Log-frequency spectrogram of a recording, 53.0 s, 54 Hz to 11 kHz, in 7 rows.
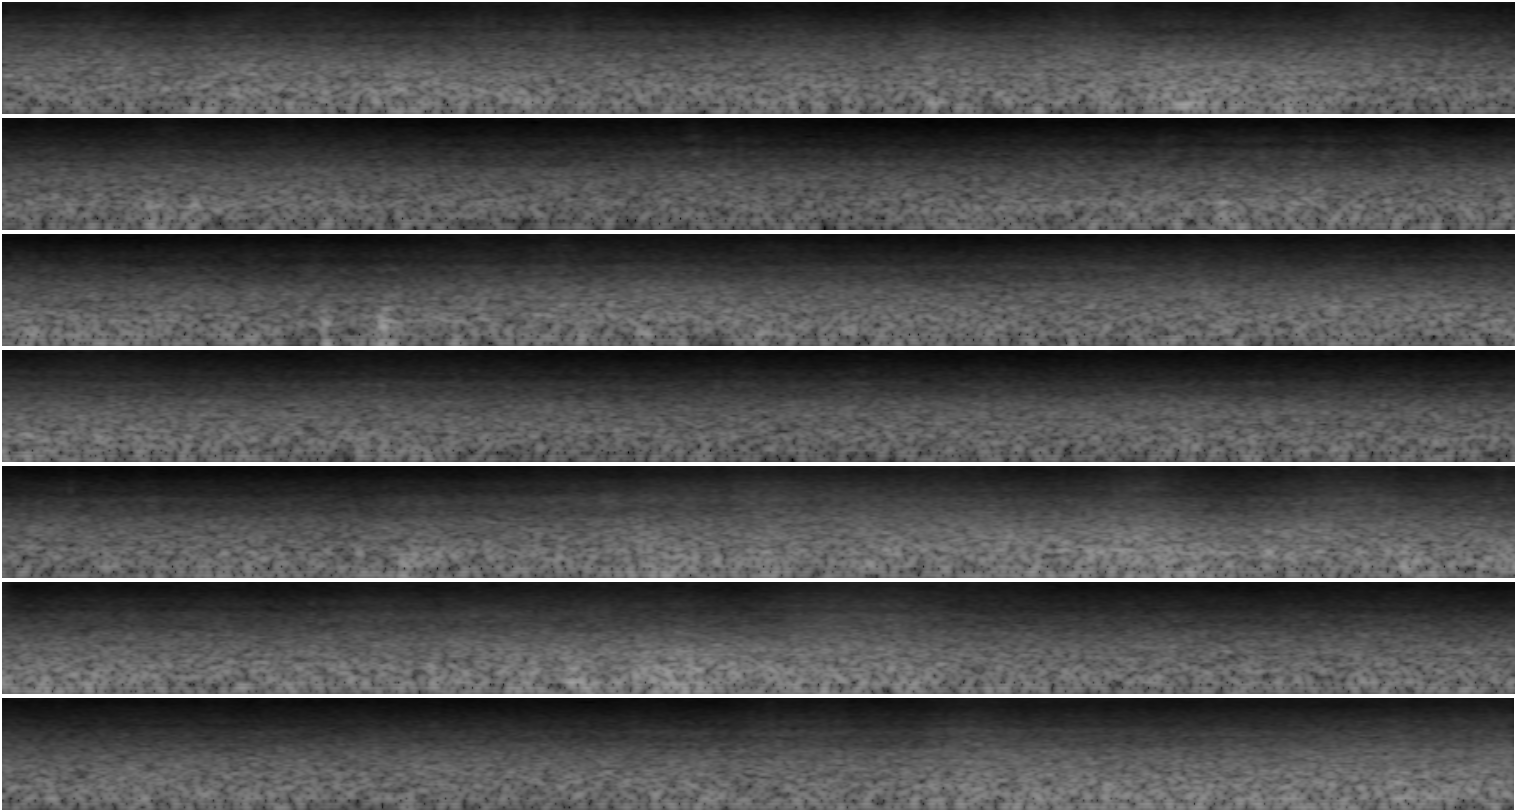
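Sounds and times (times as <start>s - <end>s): ocean waves breaking: 27.5s - 52.9s.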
